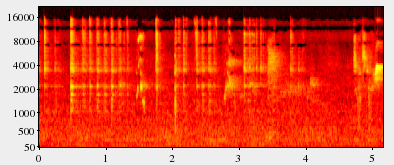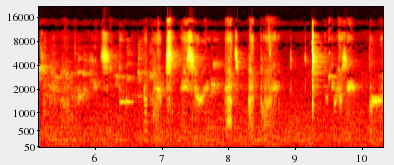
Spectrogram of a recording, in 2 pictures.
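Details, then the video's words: Pet parakeet serenading a can of beer indoors: soft, quick chirps and twittering warbles with scratchy clicks and brief squeaky notes. It starts sparse and grows busier in the second half, over a low background hum. "Pixel the Parakeet Talks + Kiwi serenades a can of beer"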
